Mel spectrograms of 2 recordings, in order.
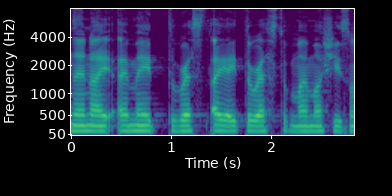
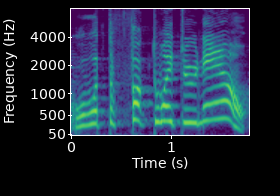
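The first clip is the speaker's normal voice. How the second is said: much higher, louder cry of frustration; exasperated despair; 6 dB louder than usual. Retold or imitated. Streamer stranded at the closed cafe, high exasperated cry. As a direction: throw the question up in despair.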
